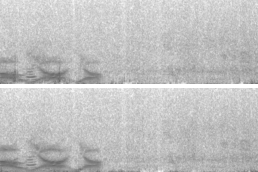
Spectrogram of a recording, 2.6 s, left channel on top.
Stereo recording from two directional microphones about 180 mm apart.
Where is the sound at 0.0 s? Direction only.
10° right (ahead or behind).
